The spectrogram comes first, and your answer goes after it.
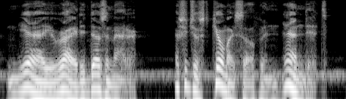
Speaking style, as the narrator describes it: I can remember mumbling back

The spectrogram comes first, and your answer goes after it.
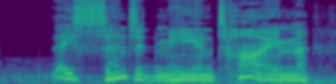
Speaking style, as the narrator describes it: he moaned

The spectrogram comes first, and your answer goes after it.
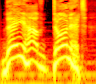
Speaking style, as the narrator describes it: Senator Long screamed into the microphone

